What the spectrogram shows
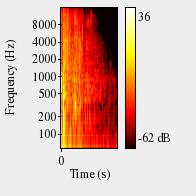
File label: Jelly Drop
